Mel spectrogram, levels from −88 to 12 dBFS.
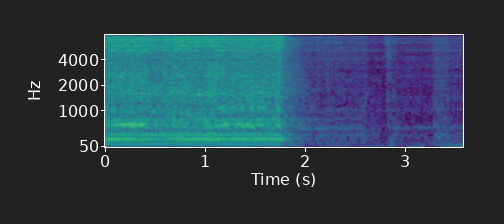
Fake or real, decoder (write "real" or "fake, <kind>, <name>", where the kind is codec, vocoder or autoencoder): real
